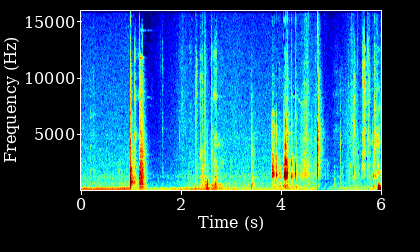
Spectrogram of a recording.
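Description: A Nikon camera body being handled and fitted with a lens adapter: a loud double click about a second in, then scattered small clicks and rattles, and one sharp click near the end. A low steady hum stops just after the first clicks.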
